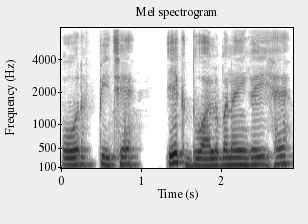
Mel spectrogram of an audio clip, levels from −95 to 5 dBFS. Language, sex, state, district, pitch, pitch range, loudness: Hindi, male, Uttar Pradesh, Saharanpur, 150 Hz, 145-160 Hz, -17 LUFS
